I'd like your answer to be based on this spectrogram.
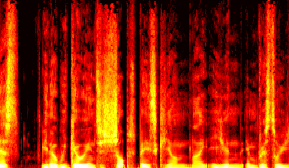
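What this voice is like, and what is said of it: Usual voice. Nothing is said of it.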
